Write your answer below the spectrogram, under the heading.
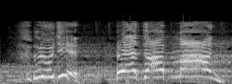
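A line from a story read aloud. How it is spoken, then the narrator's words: Desperate shout. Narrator (Russian): закричал кто-то отчаянно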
